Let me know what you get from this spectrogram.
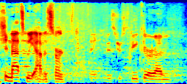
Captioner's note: speaking French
